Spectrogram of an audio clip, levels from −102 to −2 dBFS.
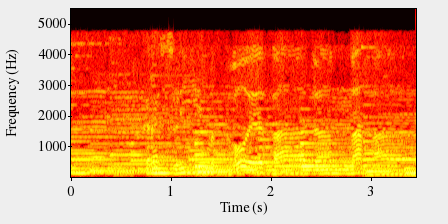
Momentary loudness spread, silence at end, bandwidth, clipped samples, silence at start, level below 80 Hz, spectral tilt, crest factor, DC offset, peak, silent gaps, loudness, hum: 4 LU; 0 s; 5 kHz; under 0.1%; 0 s; -56 dBFS; -9.5 dB/octave; 14 dB; under 0.1%; -6 dBFS; none; -21 LUFS; none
